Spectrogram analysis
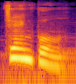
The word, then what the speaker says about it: Qingpeng: Qing dimulai dengan bunyi CH, jadi Qingpeng diucapkan kurang lebih seperti Chengpung. Kita lanjut ke alur ceritanya.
